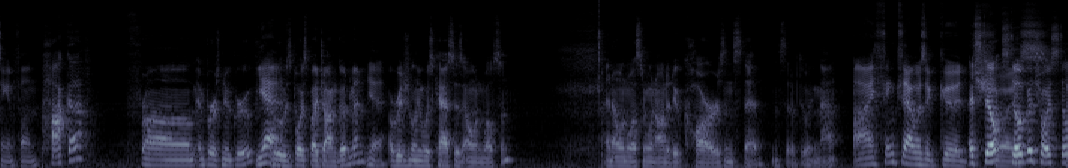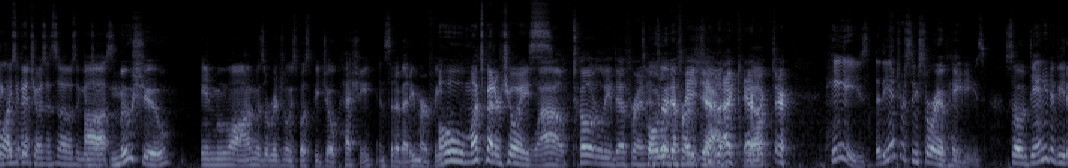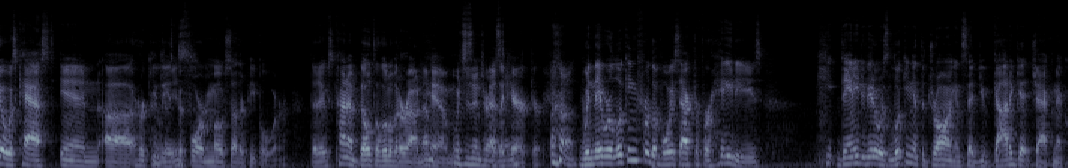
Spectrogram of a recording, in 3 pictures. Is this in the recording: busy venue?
no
